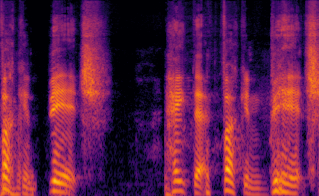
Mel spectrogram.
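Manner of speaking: angry ranting voice. Retelling a ten-year-old nephew cussing in the car: imitating an angry rant. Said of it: "He's pissed".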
